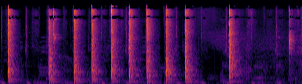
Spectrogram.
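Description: A plastic deodorant stick being handled, giving a run of sharp clicks about three a second, then two more spaced out near the end.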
